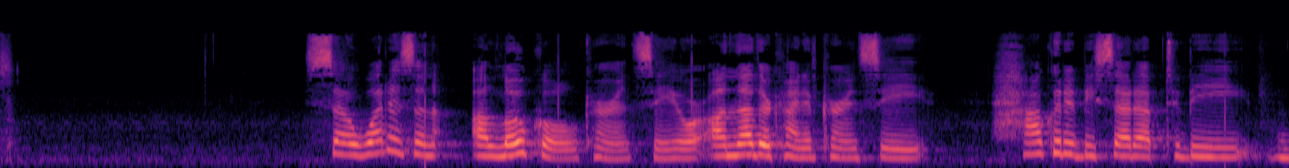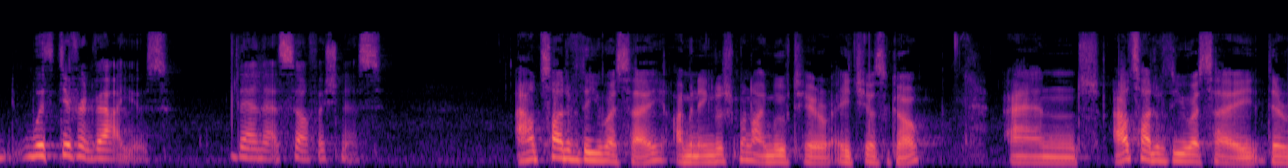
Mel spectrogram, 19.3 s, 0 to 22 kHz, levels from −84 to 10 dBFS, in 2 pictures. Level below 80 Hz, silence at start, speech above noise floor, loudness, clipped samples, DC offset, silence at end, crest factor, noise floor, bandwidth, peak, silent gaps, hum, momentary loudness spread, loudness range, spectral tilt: -66 dBFS; 0 s; 38 dB; -26 LUFS; under 0.1%; under 0.1%; 0 s; 20 dB; -63 dBFS; 11 kHz; -6 dBFS; none; none; 14 LU; 5 LU; -5 dB/octave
